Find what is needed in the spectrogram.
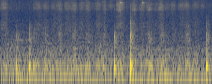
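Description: Chalk writing on a blackboard: irregular short scratchy strokes with sharp taps as the chalk meets the board.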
